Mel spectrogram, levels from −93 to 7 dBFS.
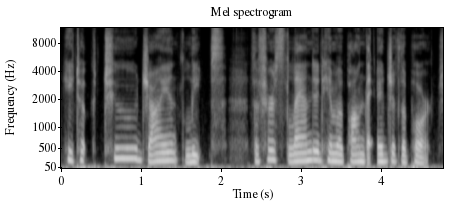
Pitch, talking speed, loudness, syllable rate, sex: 195 Hz, 190 wpm, -17 LUFS, 4.6 syllables/s, female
